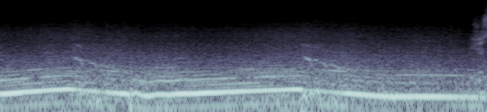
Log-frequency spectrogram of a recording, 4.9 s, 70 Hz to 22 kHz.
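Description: A Mitsubishi Lancer Evo 5 turbo engine drones steadily while driving. Its pitch rises and falls gently with throttle changes, it stays loud and continuous throughout, and no voices are heard.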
